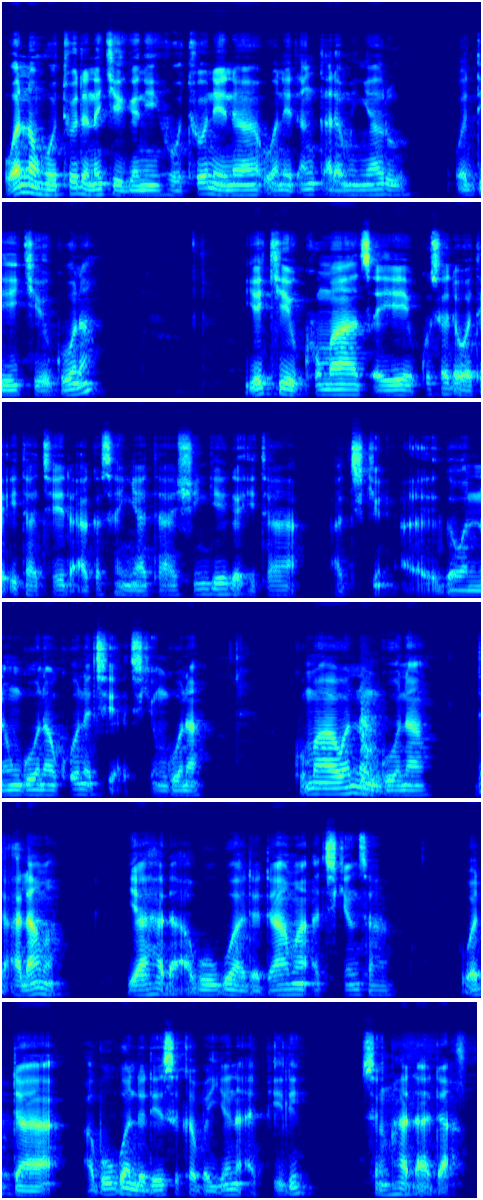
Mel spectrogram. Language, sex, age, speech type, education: Hausa, male, 15-29, spontaneous, tertiary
